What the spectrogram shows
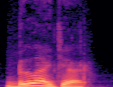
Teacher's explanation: Mestinya kalau tidak ada perubahan menjadi berajar, tetapi karena ada dua bunyi R, maka R yang pertama diperbedakan atau didisimilasikan menjadi L, sehingga menjadi belajar. Karena perubahan tersebut sudah menembus batas fonem, yakni R merupakan alofon dari fonem R dan L merupakan alofon dari fonem L, maka disebut dengan disimilasi fonemis.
